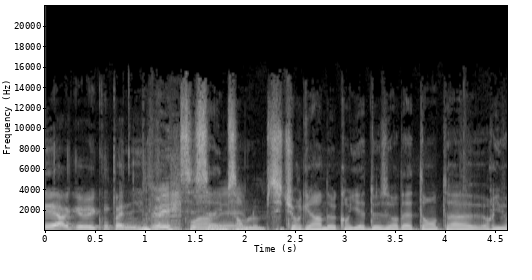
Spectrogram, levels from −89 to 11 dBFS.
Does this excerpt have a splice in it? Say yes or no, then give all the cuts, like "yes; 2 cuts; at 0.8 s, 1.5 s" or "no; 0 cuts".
yes; 1 cut; at 1.4 s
